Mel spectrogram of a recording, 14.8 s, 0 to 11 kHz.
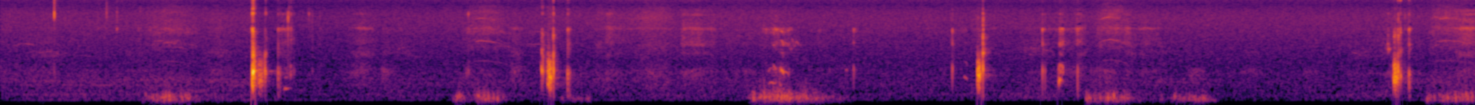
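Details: Baby with hiccups: sharp catching hiccups about every four seconds, roughly 15 a minute, between soft baby breaths and murmurs; infant hiccups.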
